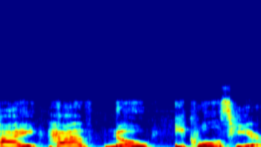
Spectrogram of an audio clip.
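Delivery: ghostly spirit voice, pronouncing tone. A presence in the house booms inside the players' heads: loud booming voice. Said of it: "very, very loudly booms in your heads".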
